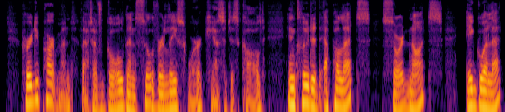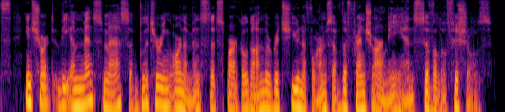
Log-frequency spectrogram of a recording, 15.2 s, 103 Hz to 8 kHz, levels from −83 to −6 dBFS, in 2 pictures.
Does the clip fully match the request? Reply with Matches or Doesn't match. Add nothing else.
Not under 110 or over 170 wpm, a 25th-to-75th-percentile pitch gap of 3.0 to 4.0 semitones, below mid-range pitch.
Matches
